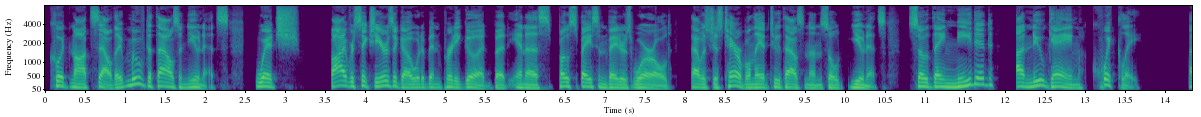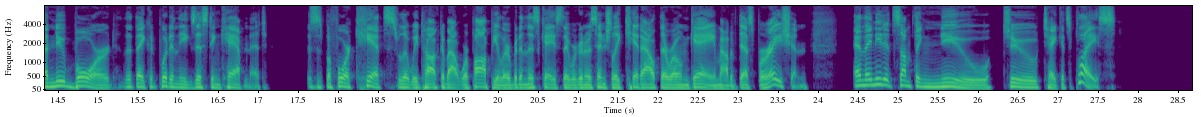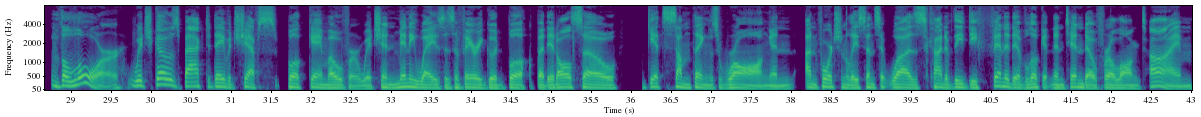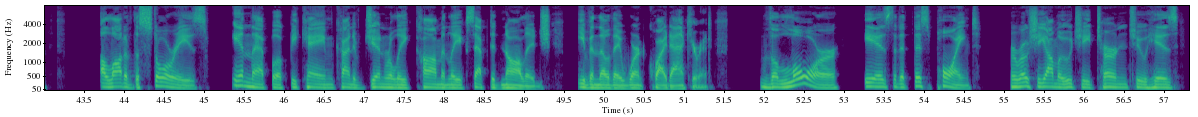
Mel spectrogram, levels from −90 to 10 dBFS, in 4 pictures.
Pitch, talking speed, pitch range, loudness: 110 Hz, 175 wpm, 100-130 Hz, -19 LUFS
